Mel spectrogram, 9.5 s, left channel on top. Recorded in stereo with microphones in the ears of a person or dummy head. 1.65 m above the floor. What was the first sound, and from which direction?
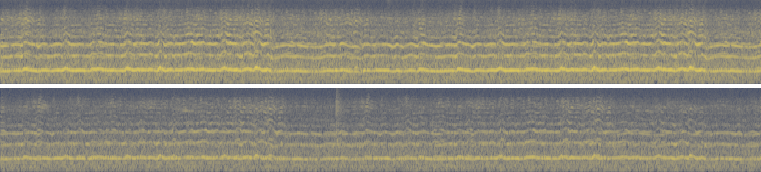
Only background noise.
